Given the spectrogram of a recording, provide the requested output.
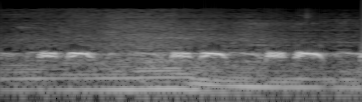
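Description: A turtle dove gives low, purring coos in pairs, three pairs in under four seconds, with faint background hiss.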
